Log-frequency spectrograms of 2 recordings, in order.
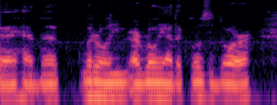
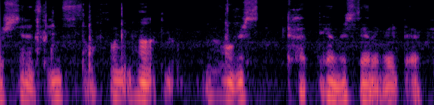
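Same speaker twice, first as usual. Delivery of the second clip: hushed; 11 dB quieter than usual. Real, not acted. Hushed, people standing right outside.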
